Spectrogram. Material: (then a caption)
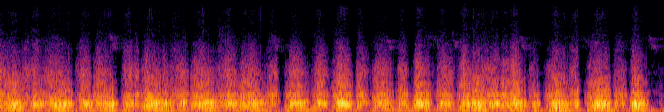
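Foam. Fingers grip, squeeze and scratch a dark grey foam windscreen on a microphone. The result is a steady run of close, muffled scratching bursts with a warm, low-mid rumble and almost no bright top end.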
